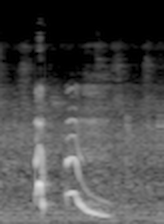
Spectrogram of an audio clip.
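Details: Rottweiler shown in an attack, running fast as if chasing someone: one short sharp yelp, then after a pause a longer tonal whine that slides steadily downward in pitch and fades, over a low steady hum.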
